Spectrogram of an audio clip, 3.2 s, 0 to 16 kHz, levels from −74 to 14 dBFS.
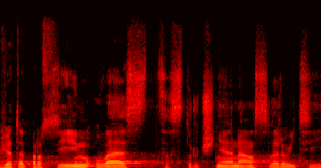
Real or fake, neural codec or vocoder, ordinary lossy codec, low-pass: fake; vocoder, 44.1 kHz, 128 mel bands every 512 samples, BigVGAN v2; MP3, 96 kbps; 14.4 kHz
